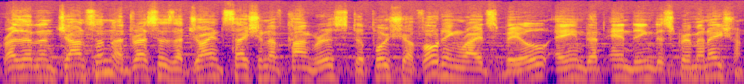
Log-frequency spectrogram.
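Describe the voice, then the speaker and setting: With music in the background, a man speaks very fast at a fairly high pitch, with hardly any pauses, fairly even intonation, and very even loudness. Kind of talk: newsreel narration. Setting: 1960s newsreel recording.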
